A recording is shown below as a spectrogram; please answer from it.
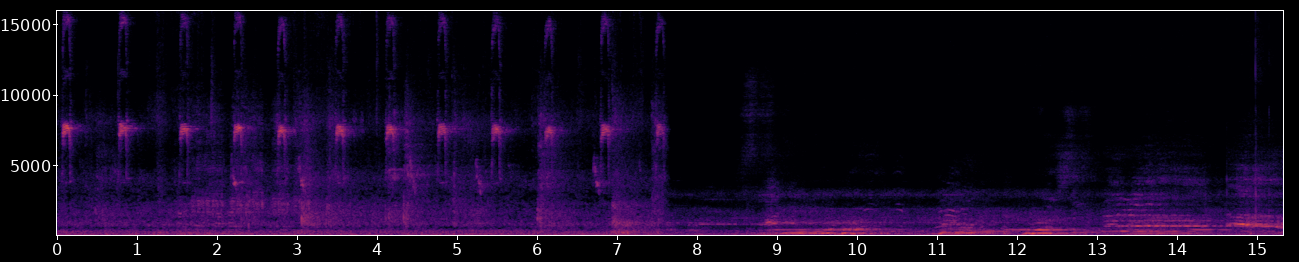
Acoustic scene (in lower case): park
